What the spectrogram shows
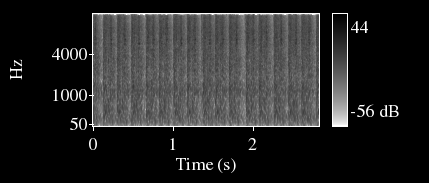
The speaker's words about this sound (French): Effectivement, depuis une minute à peine. Ce sont des échanges de tirs incroyablement fournis qu'on entend des armes automatiques. Il y a également des explosions très fortes, très lourdes.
